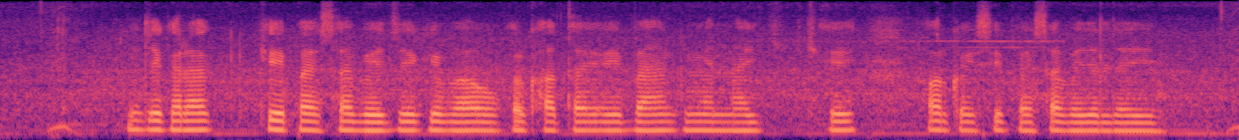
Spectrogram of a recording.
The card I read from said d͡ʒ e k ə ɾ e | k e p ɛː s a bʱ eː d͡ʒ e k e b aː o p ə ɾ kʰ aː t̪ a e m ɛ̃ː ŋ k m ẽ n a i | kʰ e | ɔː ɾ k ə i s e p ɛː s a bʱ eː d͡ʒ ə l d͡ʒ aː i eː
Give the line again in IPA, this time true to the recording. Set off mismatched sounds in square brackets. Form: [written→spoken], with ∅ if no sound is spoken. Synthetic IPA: d͡ʒ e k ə ɾ [e→a] | k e p ɛː s a bʱ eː d͡ʒ e k e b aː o p ə ɾ kʰ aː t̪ a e [m→b] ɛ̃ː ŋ k m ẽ n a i | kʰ e | ɔː ɾ k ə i s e p ɛː s a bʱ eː d͡ʒ ə l d͡ʒ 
